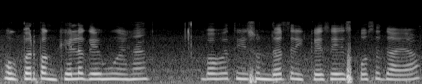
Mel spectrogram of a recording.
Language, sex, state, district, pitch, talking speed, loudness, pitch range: Hindi, female, Punjab, Pathankot, 250 Hz, 170 wpm, -16 LUFS, 240-255 Hz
